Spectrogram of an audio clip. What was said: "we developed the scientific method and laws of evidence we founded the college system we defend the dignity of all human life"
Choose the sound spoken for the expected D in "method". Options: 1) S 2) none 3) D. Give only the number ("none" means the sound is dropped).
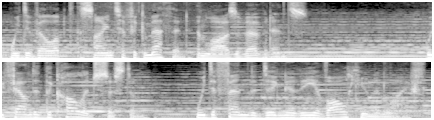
3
